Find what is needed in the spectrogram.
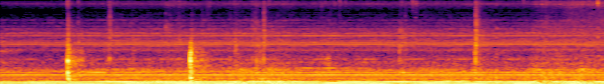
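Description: Steady low electrical hum, with three faint light clicks as chopped vegetables are handled and dropped into a plastic tub.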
